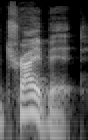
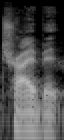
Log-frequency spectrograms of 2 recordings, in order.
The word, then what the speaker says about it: Tribit: I have been spending some time with the tribit uhhuh stormbox blast yeah now I'm resisting the urge to call it the tri bit yes because I subsequently found out from previous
